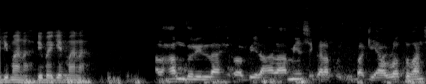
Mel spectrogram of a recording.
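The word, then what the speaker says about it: الحمد لله رب العالمين: Ketika di dalam surah Al-Fatihah, kamu baca yang benar. Alhamdulillahi Rabbil Alamin. Kan gitu bunyinya, bukan Alhamdulillahi Rabbil Alamin. Gak ada makhrajnya, gak ada panjang pendeknya. Gak jelas bacanya.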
